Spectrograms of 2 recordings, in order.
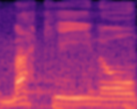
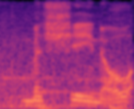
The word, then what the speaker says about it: Machinal: this throughout its life whether it's Mackie nor machine or although I read a quite a definitive article saying it is machine oh and that is the way that playwright intended it to be pronounced so you say throats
